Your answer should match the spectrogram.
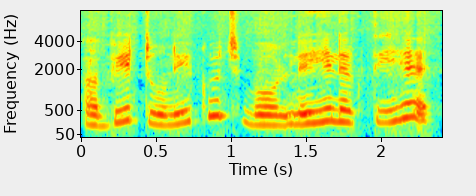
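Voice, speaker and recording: ऊँची, मुलायम आवाज़ में कहानी सुनाती महिला. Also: female voice, a little high, lively intonation, a little slow, warm tone. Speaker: narrator. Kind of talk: scripted cartoon story narration.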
